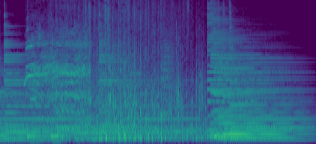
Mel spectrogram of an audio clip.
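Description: A horse lets out one long, loud whinny, rising and shrill at first, then breaking into a shaky, fluttering neigh that trails off. It is heard on its own, with no talking.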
